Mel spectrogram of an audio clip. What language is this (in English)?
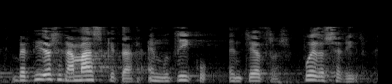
Spanish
